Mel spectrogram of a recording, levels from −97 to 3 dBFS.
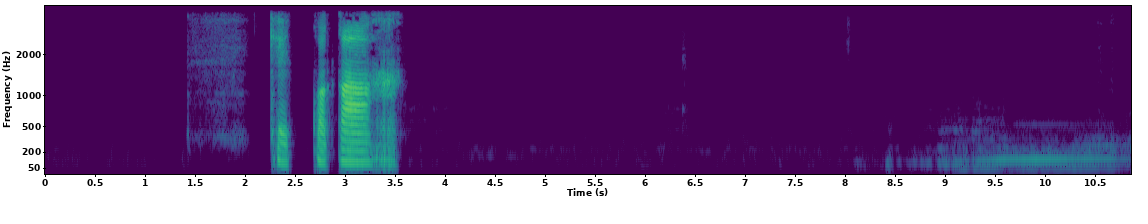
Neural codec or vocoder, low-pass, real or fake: none; 3.6 kHz; real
